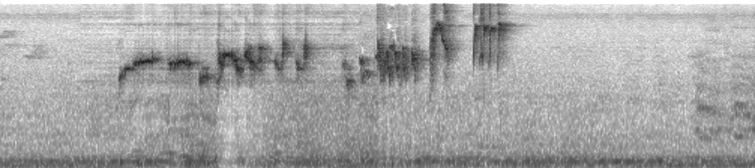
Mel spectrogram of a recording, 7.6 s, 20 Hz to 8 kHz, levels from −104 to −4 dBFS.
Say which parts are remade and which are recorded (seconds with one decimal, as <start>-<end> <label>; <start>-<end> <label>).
0.0-0.8 recorded; 0.8-3.6 remade; 3.6-7.6 recorded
